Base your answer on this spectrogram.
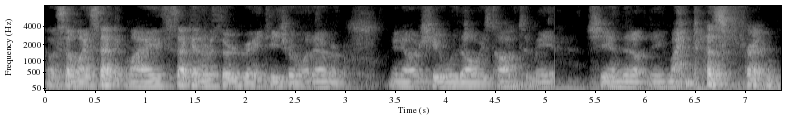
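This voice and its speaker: A man with a fairly low pitch speaks at a moderate pace in a dark, mellow, somewhat breathy tone. His intonation is fairly even, and audible room echo surrounds him. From Hong Kong and United States. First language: Cantonese. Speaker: realtor. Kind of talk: interview. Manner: halting, many repeats and fillers.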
